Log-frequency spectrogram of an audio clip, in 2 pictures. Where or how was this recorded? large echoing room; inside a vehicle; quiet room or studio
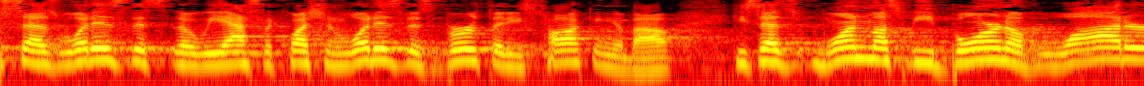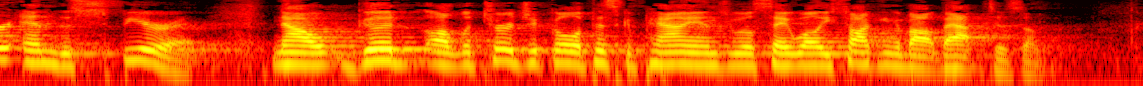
large echoing room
